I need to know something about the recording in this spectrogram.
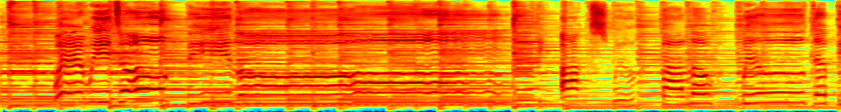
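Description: A man singing long held notes with vibrato while strumming a Takamine acoustic guitar in a steady rhythm.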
